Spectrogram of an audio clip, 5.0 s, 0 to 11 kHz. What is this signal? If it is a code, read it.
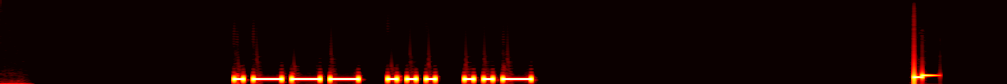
Morse code, heard as a keyed tone, about 25 wpm, 700 Hz. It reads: JSU
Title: USA Call Sign Postfixes - 3 Letters 25wpm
